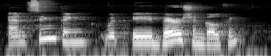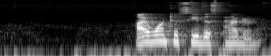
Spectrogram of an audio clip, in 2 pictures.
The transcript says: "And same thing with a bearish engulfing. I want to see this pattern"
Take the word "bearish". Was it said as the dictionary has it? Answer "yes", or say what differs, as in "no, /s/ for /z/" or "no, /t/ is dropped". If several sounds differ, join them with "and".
yes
